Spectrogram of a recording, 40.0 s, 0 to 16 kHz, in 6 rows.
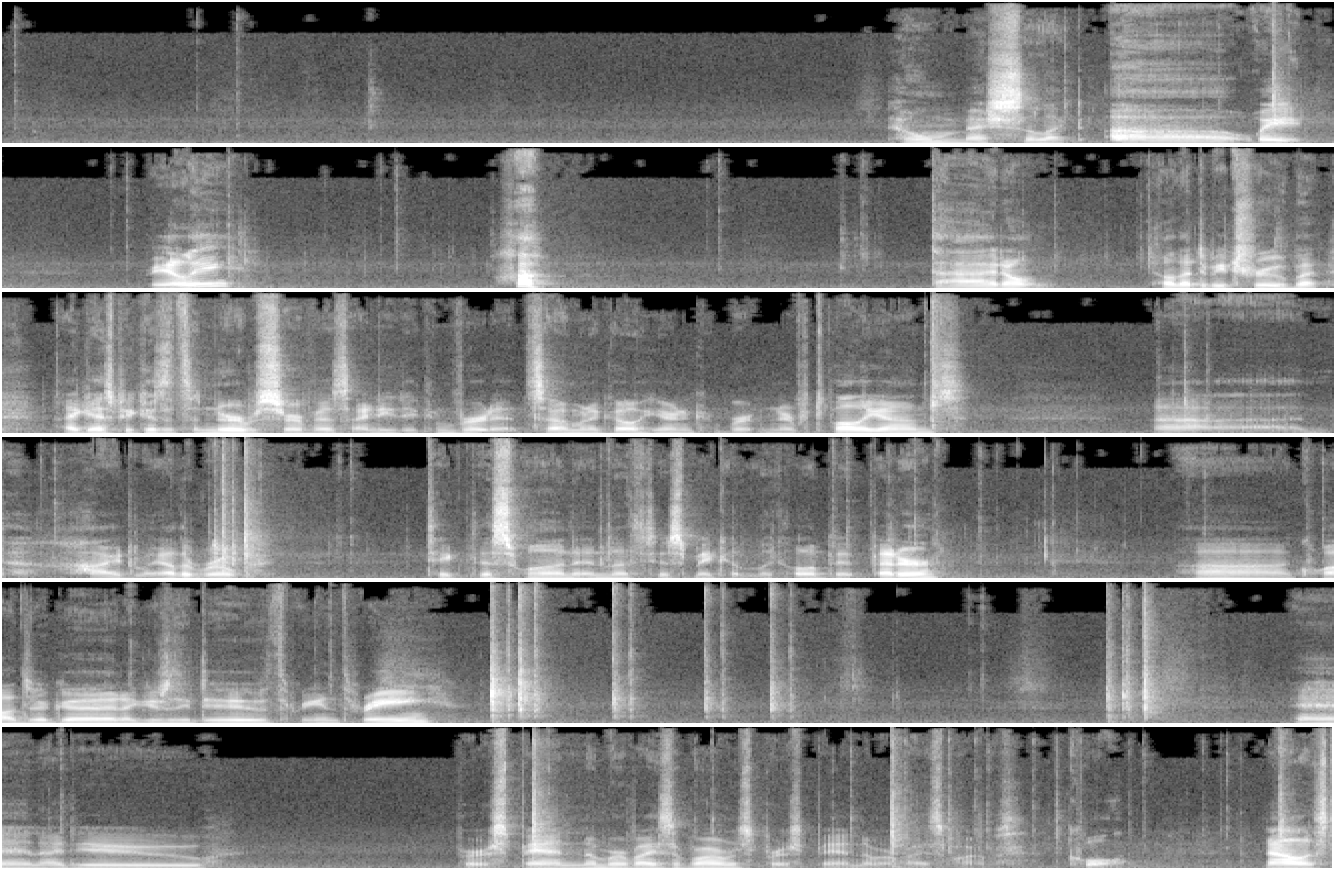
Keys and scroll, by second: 20.8 ctrl+h, 22.9 ctrl+a, 29.0 Tab, 32.0 Return.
